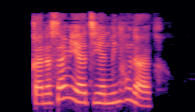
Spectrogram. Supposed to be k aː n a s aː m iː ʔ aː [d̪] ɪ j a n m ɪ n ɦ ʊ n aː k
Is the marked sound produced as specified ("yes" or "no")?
no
